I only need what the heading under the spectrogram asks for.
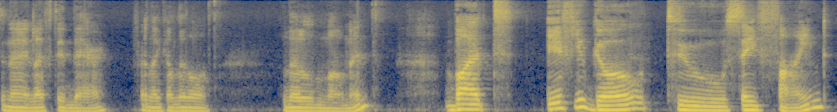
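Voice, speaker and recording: Coding live on stream, this young Colombian man, a native Spanish speaker, talks in a lowish, slightly mellow voice. His casual chatter wanders, full of false starts and fillers as he thinks out loud, and he frequently laughs and reads viewer messages aloud.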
